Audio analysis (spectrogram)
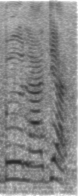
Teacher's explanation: fonem r akan berubah menjadi fonem L sehingga menjadi kata belajar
